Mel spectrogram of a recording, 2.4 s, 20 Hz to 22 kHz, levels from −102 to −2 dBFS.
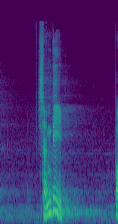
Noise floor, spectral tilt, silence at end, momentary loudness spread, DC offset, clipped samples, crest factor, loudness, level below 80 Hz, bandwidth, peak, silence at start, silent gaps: -65 dBFS; -5.5 dB/octave; 0 s; 24 LU; under 0.1%; under 0.1%; 22 dB; -36 LUFS; -74 dBFS; 15.5 kHz; -16 dBFS; 0.75 s; none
